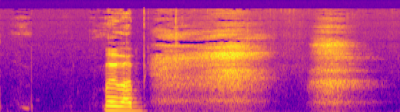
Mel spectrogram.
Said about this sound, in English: In between fucking yawns, I guess I could say this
